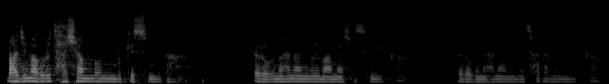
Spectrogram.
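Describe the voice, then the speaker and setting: A man's voice: mid-range voice, little pitch movement, fast talker, a bit bright. A man in his fifties giving an impassioned church talk, pleading with urgent fervor. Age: 50s. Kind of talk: impassioned exhortation.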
